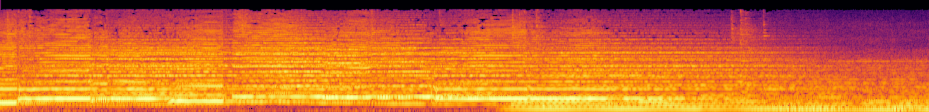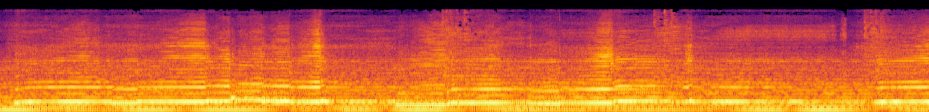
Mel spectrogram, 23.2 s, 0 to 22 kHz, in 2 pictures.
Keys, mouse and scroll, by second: 0.2 click, 1.8 scroll up 1, 2.4 scroll down 1, 4.0 Escape, 4.7-5.9 drag, 6.7 click, 8.1 click, 8.8-9.8 typing, 10.8 click, 11.5-12.4 typing, 13.4 click, 14.5 click, 15.1 Escape, 15.9 scroll down 2, 16.4 scroll up 2, 17.6-19.6 drag, 20.4 click, 22.2 Escape.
